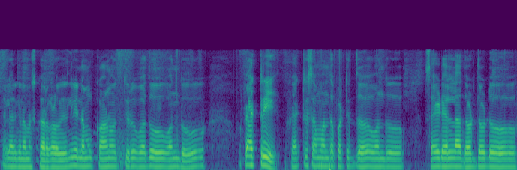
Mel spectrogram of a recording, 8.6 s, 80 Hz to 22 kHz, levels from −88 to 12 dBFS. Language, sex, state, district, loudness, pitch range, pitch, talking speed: Kannada, male, Karnataka, Bellary, -17 LUFS, 135-145 Hz, 140 Hz, 110 wpm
